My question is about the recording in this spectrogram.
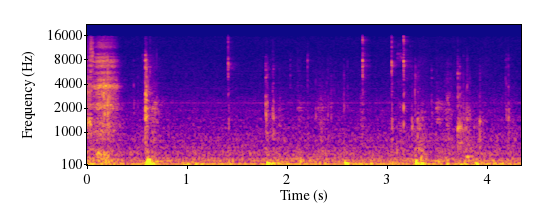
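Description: Scattered clicks from a computer keyboard and mouse in use, with a soft thump a little under two seconds in.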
